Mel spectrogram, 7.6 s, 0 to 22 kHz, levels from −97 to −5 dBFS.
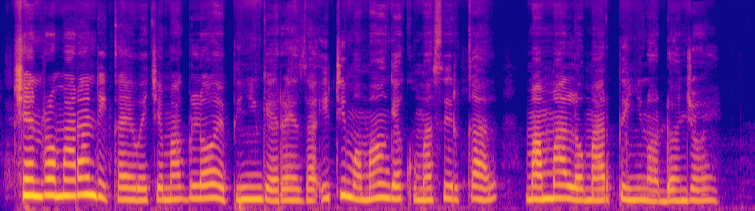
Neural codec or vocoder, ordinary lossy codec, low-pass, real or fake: vocoder, 44.1 kHz, 128 mel bands, Pupu-Vocoder; none; none; fake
